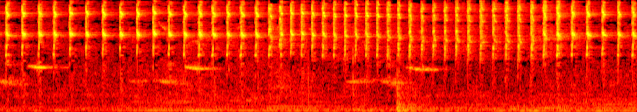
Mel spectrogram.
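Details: Lovebird pouring out a fast, high-pitched ngekek chatter for over six seconds, the harsh notes quickening midway, with scattered gentle whistles from another bird below.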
